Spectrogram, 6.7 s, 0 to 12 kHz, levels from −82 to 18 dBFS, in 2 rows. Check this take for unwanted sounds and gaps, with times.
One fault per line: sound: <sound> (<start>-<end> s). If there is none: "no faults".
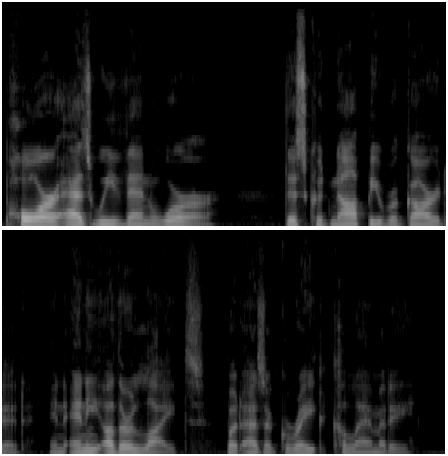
no faults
